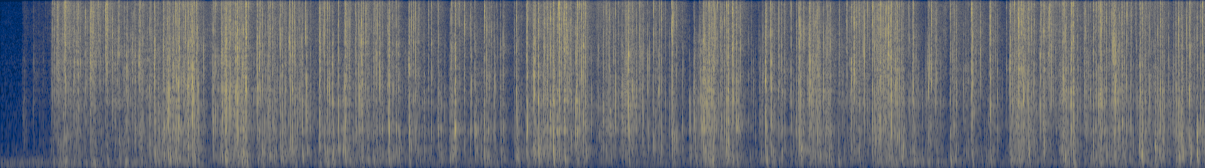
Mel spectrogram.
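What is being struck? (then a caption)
Plastic film candy bag full of wrapped sweets. A medium printed plastic film bag of Krowka milk fudge candies, full of individually wrapped candies, is held, squeezed and turned over with fingertips and long nails. After a brief quiet start, dense bright crinkling and rustling of the film runs continuously, with the candies inside shifting in quick crackly bursts.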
